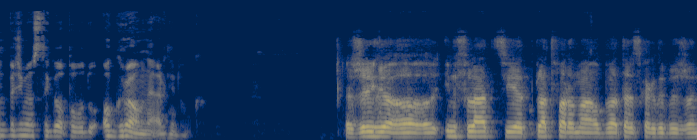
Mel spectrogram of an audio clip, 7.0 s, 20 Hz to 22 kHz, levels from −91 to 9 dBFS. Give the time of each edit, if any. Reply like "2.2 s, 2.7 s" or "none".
1.7 s, 3.8 s, 5.3 s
